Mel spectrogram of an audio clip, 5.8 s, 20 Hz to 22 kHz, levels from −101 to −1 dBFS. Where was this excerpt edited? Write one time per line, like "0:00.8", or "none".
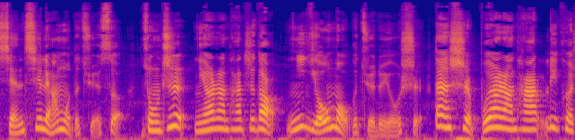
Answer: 0:01.3
0:04.3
